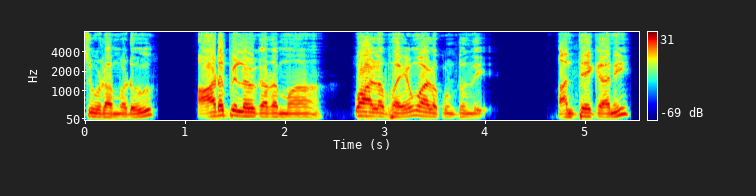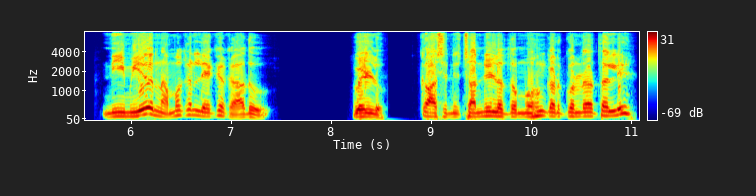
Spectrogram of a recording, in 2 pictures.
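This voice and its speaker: A man voicing a protective grandmother who scolds her family sharply and coaxes her granddaughter gently, in a storytelling reading. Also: medium pitch, moderate pace, pauses often, no echo, studio quality, voice pushed down, close to an everyday voice. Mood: soothing. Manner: sharp scolding, then soft coaxing.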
